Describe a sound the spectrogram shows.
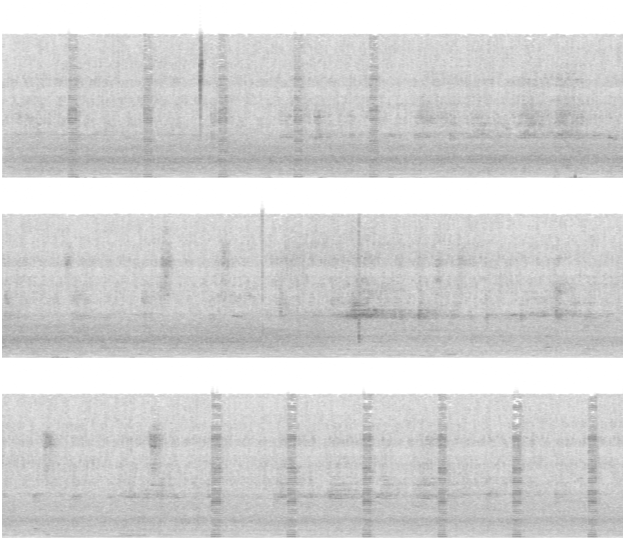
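A middle-aged man talks with animation through a television loudspeaker.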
